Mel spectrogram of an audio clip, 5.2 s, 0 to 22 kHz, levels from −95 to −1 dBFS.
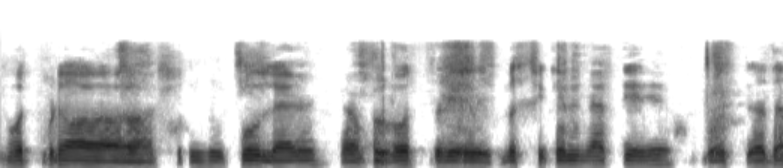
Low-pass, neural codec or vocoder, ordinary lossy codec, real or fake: none; codec, 16 kHz, 2 kbps, FreqCodec, larger model; none; fake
